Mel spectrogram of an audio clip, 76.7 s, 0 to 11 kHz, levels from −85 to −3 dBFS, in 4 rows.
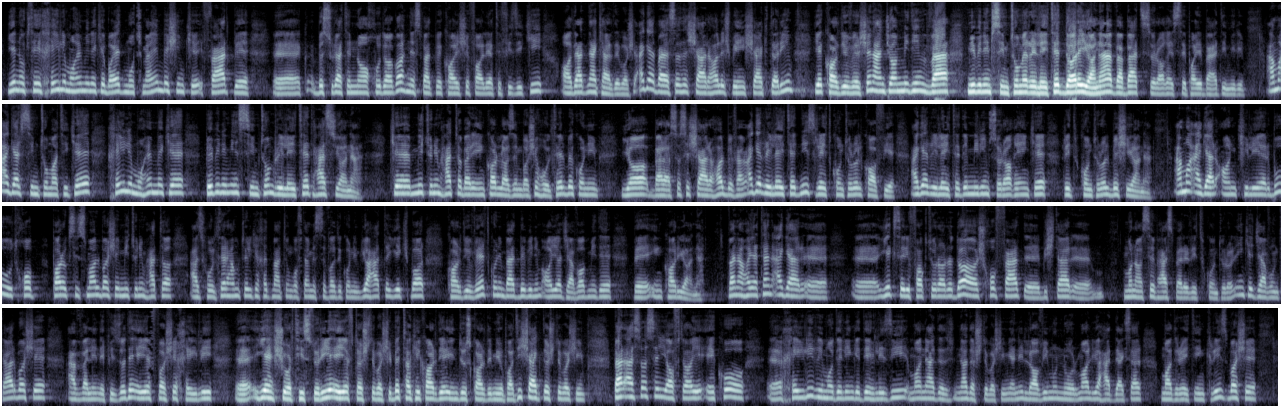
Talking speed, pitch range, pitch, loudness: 145 wpm, 165-195 Hz, 180 Hz, -22 LUFS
